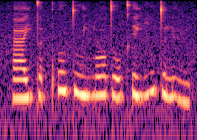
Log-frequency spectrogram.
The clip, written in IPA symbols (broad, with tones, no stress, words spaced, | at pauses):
aː˨˧jt̪ɐ˨˥k̚pʰo˥w t̪uː˨j ŋɔː˧t̪o˨˥wkʰe˨j iː˥wt̪ɵ˨˧nyː˨˩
